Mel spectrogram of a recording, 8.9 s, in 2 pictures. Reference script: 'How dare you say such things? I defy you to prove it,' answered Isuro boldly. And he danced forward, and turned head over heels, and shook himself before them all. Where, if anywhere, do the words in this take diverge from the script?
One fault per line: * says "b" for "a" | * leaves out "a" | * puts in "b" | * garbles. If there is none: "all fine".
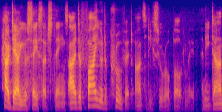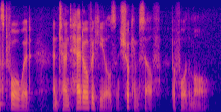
all fine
